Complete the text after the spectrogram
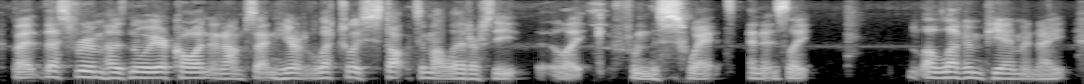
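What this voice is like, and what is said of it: Scottish accent. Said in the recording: “why I didn't have an Australian accent. Scottish born and bred”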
